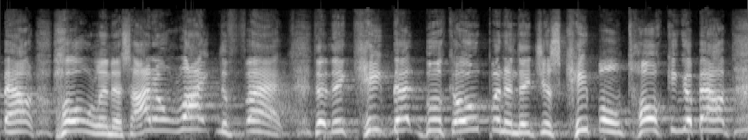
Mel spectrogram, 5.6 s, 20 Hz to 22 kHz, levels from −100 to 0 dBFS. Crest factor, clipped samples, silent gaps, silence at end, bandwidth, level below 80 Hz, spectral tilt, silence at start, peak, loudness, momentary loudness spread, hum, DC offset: 14 dB; under 0.1%; none; 0 s; 14 kHz; -62 dBFS; -3.5 dB/octave; 0 s; 0 dBFS; -13 LUFS; 3 LU; none; under 0.1%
